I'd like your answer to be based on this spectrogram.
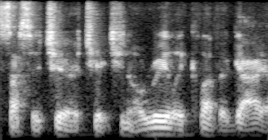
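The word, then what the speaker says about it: Saša Ćurčić: So they said, we're asking, how would you pronounce Sasa Chirich? So I said, no, it's Churchich.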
